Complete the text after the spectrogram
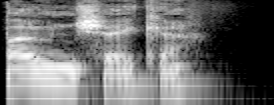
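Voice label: "boneshaker", British English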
